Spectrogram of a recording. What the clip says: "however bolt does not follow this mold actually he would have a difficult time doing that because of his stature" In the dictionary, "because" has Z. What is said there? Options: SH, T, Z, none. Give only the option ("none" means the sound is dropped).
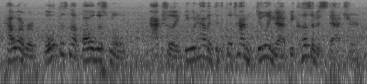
Z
